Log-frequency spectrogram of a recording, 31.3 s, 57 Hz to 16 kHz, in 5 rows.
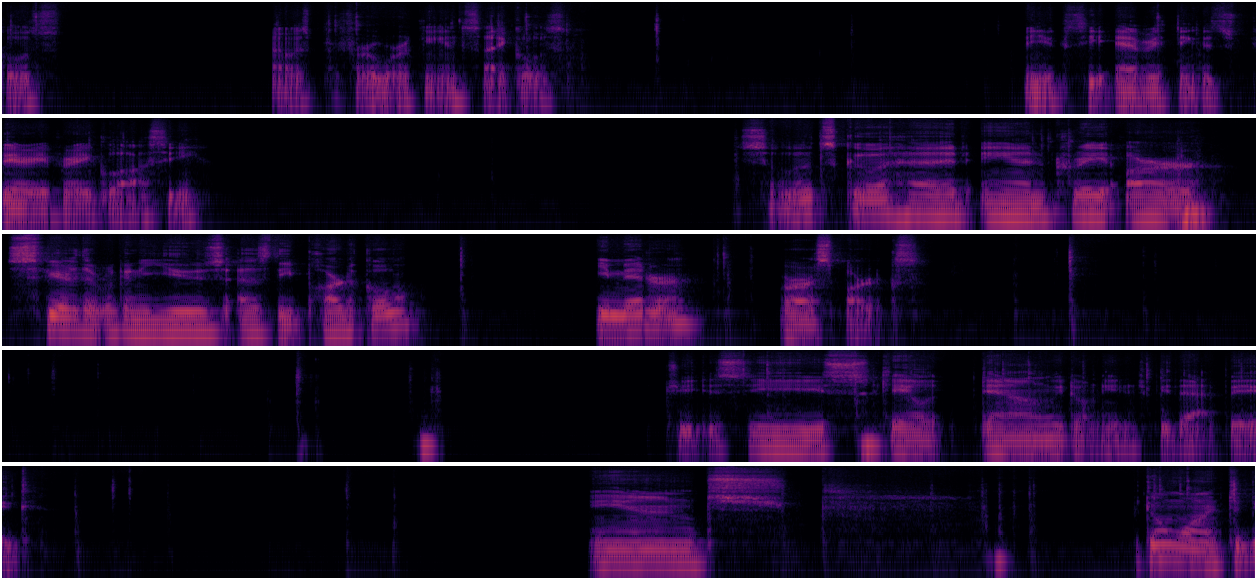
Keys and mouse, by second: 1.6-2.7 drag, 3.2 middle click, 5.0 click, 11.4-16.2 drag, 17.8-18.2 middle drag, 18.9 click, 20.2 g, 20.8 z, 22.4 click, 23.0 s, 23.8 click, 25.2 click, 29.9 s, 30.8 click, 31.2-31.3 middle drag.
